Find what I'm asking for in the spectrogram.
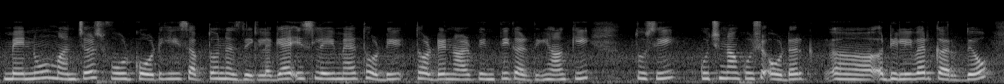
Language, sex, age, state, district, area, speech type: Punjabi, female, 18-30, Punjab, Mohali, rural, spontaneous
